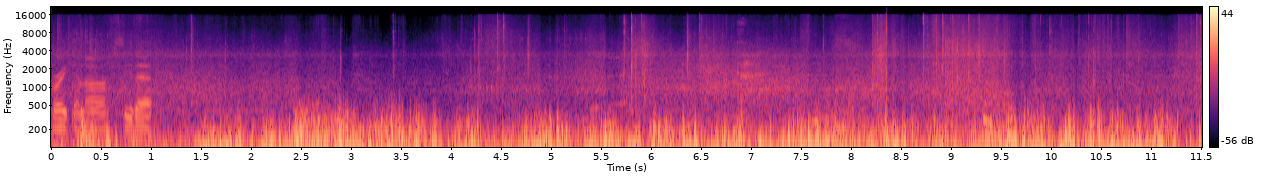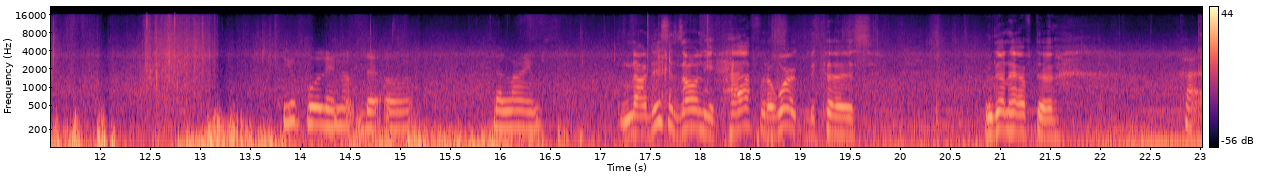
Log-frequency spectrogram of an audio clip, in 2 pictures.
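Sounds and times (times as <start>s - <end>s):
wind buffeting microphone: 0.0s - 21.3s
rustling stalks and leaves: 0.0s - 23.0s.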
